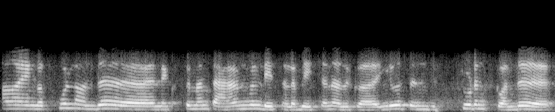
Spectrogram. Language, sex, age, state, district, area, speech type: Tamil, female, 18-30, Tamil Nadu, Pudukkottai, rural, conversation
